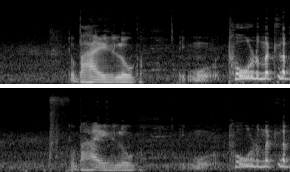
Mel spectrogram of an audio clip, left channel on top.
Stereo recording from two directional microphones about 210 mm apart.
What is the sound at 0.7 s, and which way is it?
Speech, 50° left (ahead or behind).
